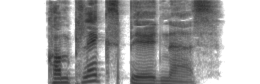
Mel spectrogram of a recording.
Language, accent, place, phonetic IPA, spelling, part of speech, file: German, Germany, Berlin, [kɔmˈplɛksˌbɪldnɐs], Komplexbildners, noun, De-Komplexbildners.ogg
- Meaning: genitive singular of Komplexbildner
